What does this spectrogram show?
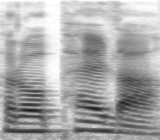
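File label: aspirated sound example, korean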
